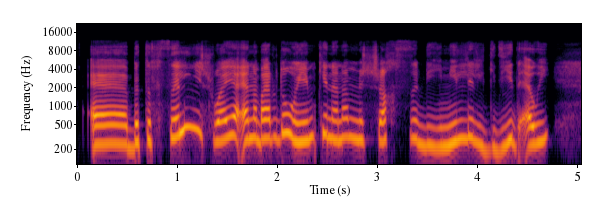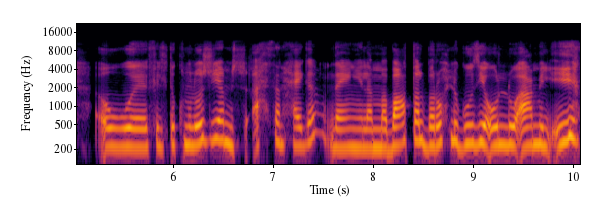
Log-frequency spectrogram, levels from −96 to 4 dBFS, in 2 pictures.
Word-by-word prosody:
آآ 245 +1 +5
بتفصلني 310 - +1
شوية. 290 +5 +3
أنا 300 +3 +3
برضه 305 +5 -1
ويمكن 305 +2 +1
أنا 295 +2 -1
مش 290 -3 -2
شخص 290 +1 -4
بيميل 240 +2 -1
للجديد 235 -2 -4
أوي، 255 +6 +1 0.6
وفي 220 -1 0
التكنولوجيا 240 +5 0
مش 240 -2 -4
أحسن 310 - -7
حاجة، 245 +8 -5
ده 215 -1 -1
يعني 215 0 -4
لما 210 0 -1
باعطل 250 +5 +2
باروح 240 +5 0
لجوزي 245 -1 +1
أقول 235 0 +2
له 235 0 +3
أعمِل 230 0 +2
إيه 280 +4 +2
250 Hz, 160 wpm, -23 LUFS, 230-290 Hz, 0.6 s, آآ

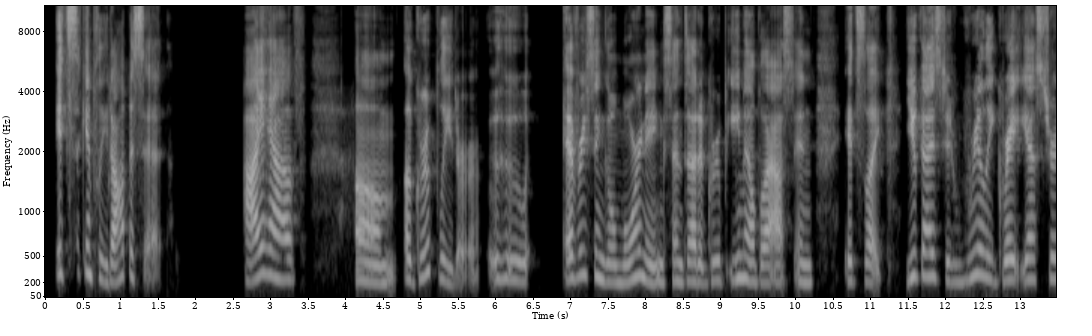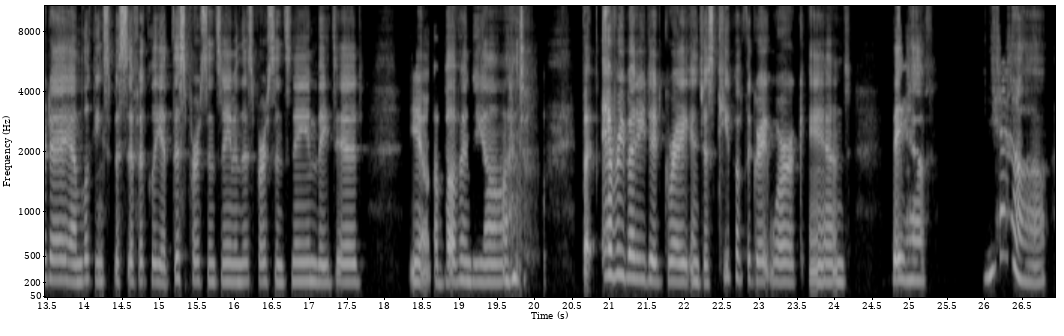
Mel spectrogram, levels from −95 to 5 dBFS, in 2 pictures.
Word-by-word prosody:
It's 295 +1 +9
the 320 - -1
complete 260 -9 -2
opposite. 270 +5 +3 1.1
I - - +6
have, 240 -6 +1 0.7
um, 195 0 -1
a 235 - +1
group 315 +7 -4
leader, 215 -7 -6
who 230 - -7 0.5
every 270 +4 +4
single 220 -8 -1
morning 205 -1 -3
sends 210 0 0
out 215 -1 +2
a 210 - +2
group 215 +3 -10
email 235 -3 -1
blast, 200 -1 0
and 200 -2 -5 0.4
it's 220 0 +2
like, 205 -2 -1 0.3
"You 260 +5 +5
guys 270 -1 +3
did 205 -1 -7
really 270 0 -1
great 225 +2 +2
yesterday. 235 -1 +2
I'm 205 0 -1
looking 220 -2 -7
specifically 210 0 +2
at 190 0 -4
this 245 0 +6
person's 215 -2 -2
name 210 0 -1
and 205 0 -6
this 210 0 -3
person's 205 0 -2
name. 215 0 -1
They 200 -1 -1
did, 205 +1 -1 0.6
you 210 - +1
know, - - -3
above 210 +1 -1
and 220 -2 -2
beyond, 205 +3 -2 0.7
but - - +3
everybody 275 -4 +4
did 215 -2 -1
great 210 -1 +1
and 215 -1 -3
just 200 0 +3
keep 265 - -4
up 255 -1 -6
the 235 - -4
great 220 -1 +1
work," 210 -1 -2
and 205 0 -2 0.6
they 235 +1 +5
have 225 -1 -3 1.2
yeah. - - -3
215 Hz, 140 wpm, -29 LUFS, 205-240 Hz, 1.2 s, It's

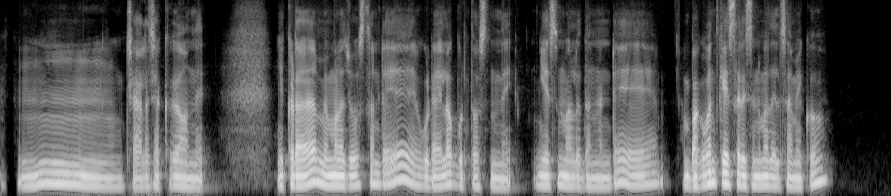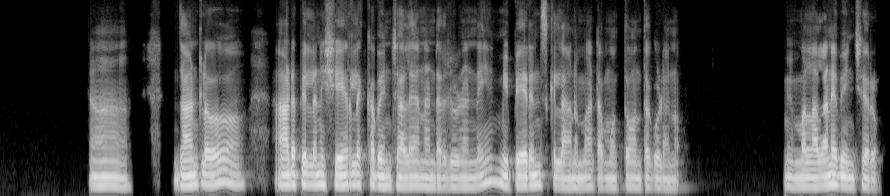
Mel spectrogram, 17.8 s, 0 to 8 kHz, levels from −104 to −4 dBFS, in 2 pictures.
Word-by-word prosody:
హ్మ్. 110 -2 -2 0.2
చాలా 90 +1 -3
చక్కగా 100 0 -3
ఉంది. 90 -2 -3 0.8
ఇక్కడ 110 - +2 0.2
మిమ్మల్ని 105 -2 +3
చూస్తుంటే, 115 +3 -2 0.3
ఒక 100 - -1
డైలాగ్ 110 +5 0
గుర్తొస్తుంది. 95 -3 -4 0.4
ఏ - - +1
సినిమాలో 100 -3 -1
దాన్నంటే. 90 +8 -3 0.7
'భగవంత్ 125 +6 +2
కేసరి' 115 -3 +2
సినిమా 100 0 +1
తెలుసా 95 0 -3
మీకు? 110 +7 -3 1.7
ఆ! - - +1 0.9
దాంట్లో 110 +2 +5 0.7
ఆడపిల్లని 115 +1 +4
షేర్ 110 +1 +5
లెక్క 115 -1 0
పెంచాలి 100 -1 +2
అని 100 - 0
అంటారు 95 -1 -1
చూడండి. 95 +3 -1 0.2
మీ 105 - +3
పేరెంట్స్‌కి 105 +3 +3
ఇలా 90 - +2
అనమాట 95 +1 -2
మొత్తం 95 - -4
అంతా 90 +1 -3
గూడాను. 85 -2 -4 1.1
మిమ్మల్ని 95 0 +2
అలానే 105 +4 +4
పెంచారు. 90 -2 -1
100 Hz, 125 wpm, -22 LUFS, 95-110 Hz, 1.7 s, దాంట్లో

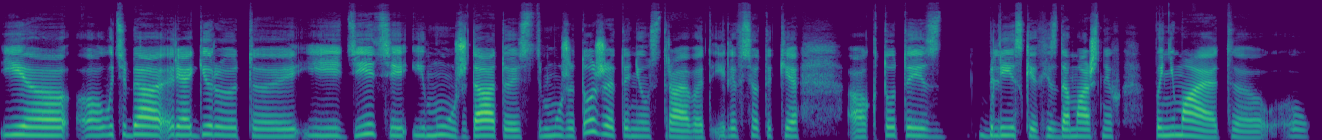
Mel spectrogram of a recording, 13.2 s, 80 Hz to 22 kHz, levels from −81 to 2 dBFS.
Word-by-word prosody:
И, 240 -1 +3
э, 220 -1 0
у 230 +2 -4
тебя 240 -1 +3
реагируют, 230 -1 0
э, 195 0 -3
и 215 0 -1
дети, 230 +5 +2
и 220 -1 -7
муж, 215 -3 +2
да? 210 +1 +5
То 200 - -6
есть 190 +1 -2
мужа 205 0 -2
тоже 295 -3 +3
это 210 -1 -5
не 200 -1 -7
устраивает? 175 -3 -2
Или 210 0 -6
всё-таки, 205 -1 -1 0.5
а, 180 0 -4
кто-то 225 0 -5
из 205 -4 +1 0.4
близких, 220 -3 0
из 195 -2 -3
домашних 195 0 +1 0.3
понимает, 215 -7 +1
э, 165 -3 -8
о, 190 -1 -17
215 Hz, 130 wpm, -22 LUFS, 195-225 Hz, 0.5 s, да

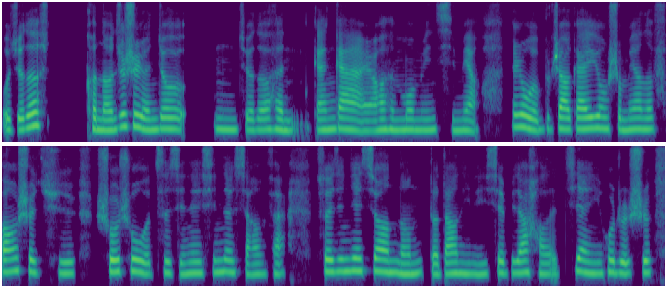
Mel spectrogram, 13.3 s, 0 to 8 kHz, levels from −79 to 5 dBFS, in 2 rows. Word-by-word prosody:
我 - - -1
觉 185 +1 0
得 240 +4 +6 0.4
可 195 - +1
能 180 -1 +3
就 230 - +2
是 235 -1 +3
人 185 -3 +3
就， 195 -1 +1 0.3
呃， 190 -1 -2
觉 180 - -4
得 185 +1 0
很 180 -2 0 0.2
尴 185 +1 0
尬， 185 -4 +3
然 170 0 -1
后 185 - +2
很 185 - 0
莫 185 +1 0
名 180 +1 -2
其 185 -1 -9
妙。 175 0 -2 0.3
但 230 - 0
是 - - +5
我 210 -3 +5
也 175 - 0
不 190 +3 -9
知 200 - +3
道 195 - +6
该 195 0 +4
用 205 0 +2
什 195 - -4
么 180 +1 -1
样 195 0 +1
的 190 - 0
方 215 +3 +2
式 220 -2 0
去 195 -1 -4 0.2
说 215 0 +3
出 220 0 +1
我 185 - 0
自 200 +3 -4
己 185 -1 -6
内 195 +1 0
心 210 +2 -4
的 215 -1 0
想 180 -3 -5
法， 185 0 -5 0.3
所 220 - 0
以 215 - +4
今 220 0 0
天 230 0 +3
希 230 0 -1
望 215 -2 +4
能 185 +2 0
得 180 - -1
到 190 +2 +2
你 185 -1 -1
的 180 - -4
一 180 - -3
些 200 +2 -2
比 195 +1 -7
较 200 +1 +3
好 190 -3 -4
的 - - -4
建 215 -4 0
议， 190 - -3
或 210 +1 0
者 195 -1 +1
是 205 0 0
195 Hz, 315 characters per minute, -24 LUFS, 185-205 Hz, 0.4 s, 得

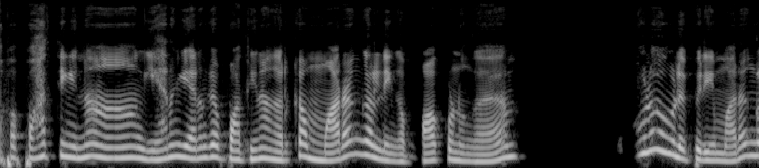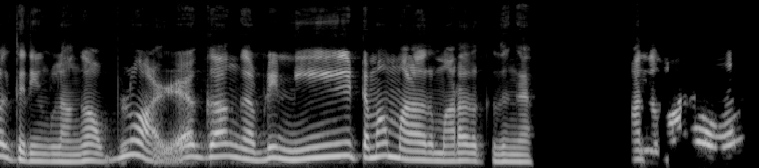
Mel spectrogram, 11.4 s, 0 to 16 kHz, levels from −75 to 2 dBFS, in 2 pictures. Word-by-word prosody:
அப்ப - - -2
பார்த்தீங்கன்னா, 260 0 0 0.3
அங்க 220 -4 0
இறங்க, 250 +5 +1
இறங்க 235 +4 +1
பார்த்தீங்கன்னா, 205 +2 +1
அங்க 185 - +2
இருக்க 270 +9 0 0.2
மரங்கள் 260 - +2
நீங்க 155 -2 -2
பார்க்கணுங்க. 170 -3 -1 1.2
அவ்வளவு, 365 +5 0
அவ்வளவு 245 - +1
பெரிய 180 -3 +2
மரங்கள் 255 +4 -1
தெரியுங்களாங்க! 160 -2 -1
அவ்ளோ 260 - -3
அழகாங்க! 255 0 0
அப்பிடியே 220 +5 0
நீட்டமா 250 +3 +2
மலரு 190 -3 +3
ஒரு 175 - -1
மரம் 170 +1 +1
இருக்குதுங்க. 155 -2 -3 0.8
அந்த 200 -1 -3 0.5
மரம் 260 +5 -4
220 Hz, 135 wpm, -21 LUFS, 180-260 Hz, 1.2 s, மலரு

